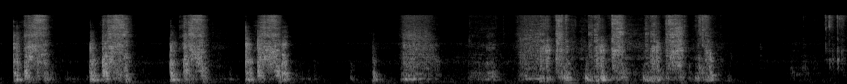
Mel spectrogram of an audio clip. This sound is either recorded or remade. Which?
recorded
